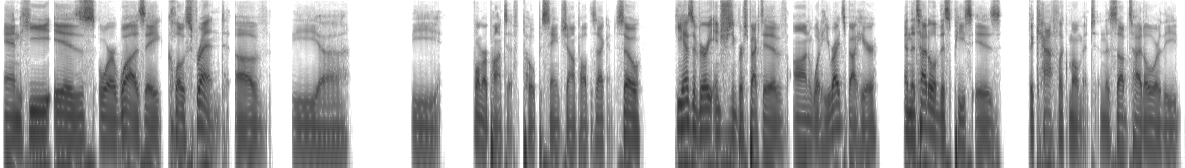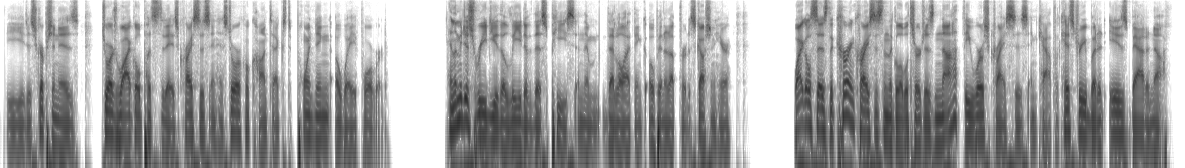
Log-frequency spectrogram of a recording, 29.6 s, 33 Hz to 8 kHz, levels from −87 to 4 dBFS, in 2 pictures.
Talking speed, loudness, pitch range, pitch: 215 wpm, -22 LUFS, 70-90 Hz, 80 Hz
